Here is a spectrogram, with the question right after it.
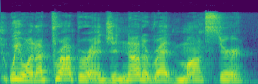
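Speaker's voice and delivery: high, loud, insulting truck voices; rude trucks. Acted. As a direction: jeer at the red engine.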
